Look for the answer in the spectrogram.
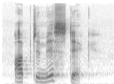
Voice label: "optimistic", English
